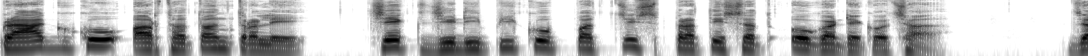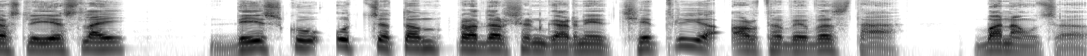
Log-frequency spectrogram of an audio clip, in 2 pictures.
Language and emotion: Nepali, neutral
